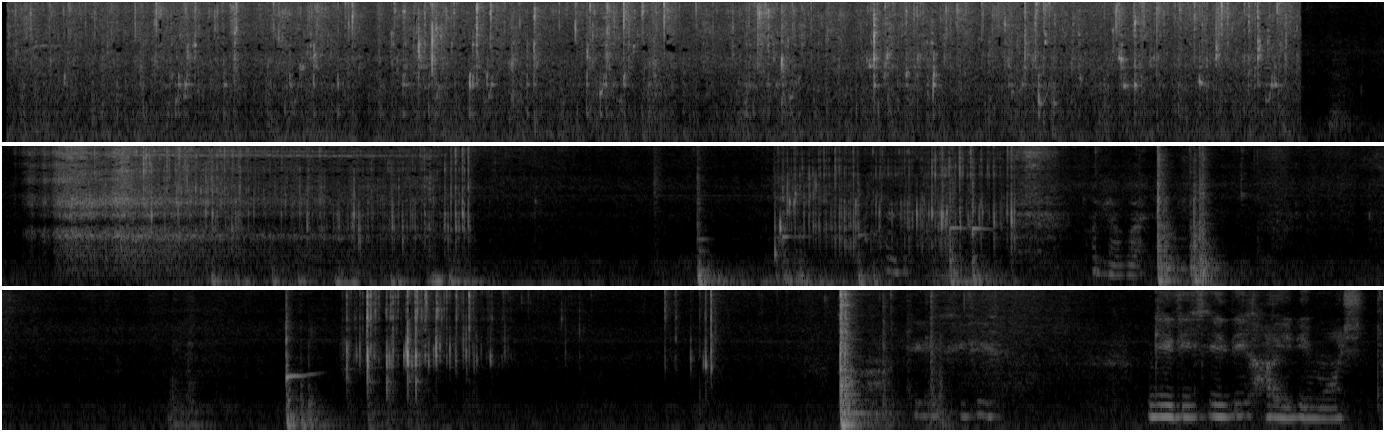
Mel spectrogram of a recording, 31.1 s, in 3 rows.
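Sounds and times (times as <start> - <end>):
rain on wet pavement: 0.0 - 9.8
raindrops ticking: 0.0 - 9.8.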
